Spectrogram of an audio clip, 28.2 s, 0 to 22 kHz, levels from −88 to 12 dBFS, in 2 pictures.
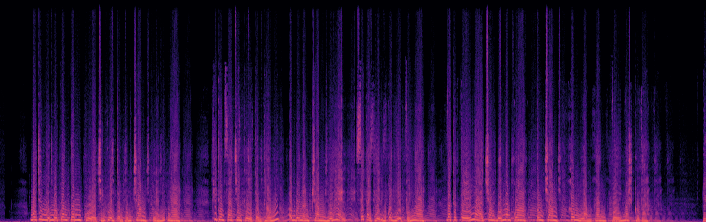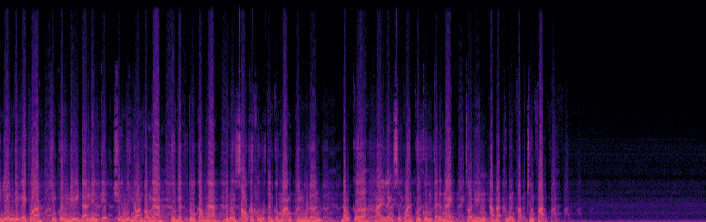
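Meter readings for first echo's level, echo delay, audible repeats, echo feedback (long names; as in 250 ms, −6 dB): −13.0 dB, 256 ms, 3, 38%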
